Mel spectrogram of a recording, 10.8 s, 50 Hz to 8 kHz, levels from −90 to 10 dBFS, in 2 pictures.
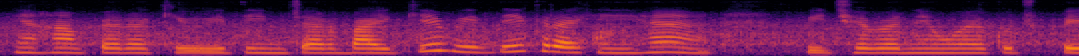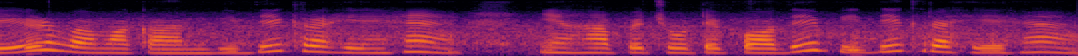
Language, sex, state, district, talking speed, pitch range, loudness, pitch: Hindi, female, Maharashtra, Chandrapur, 165 wpm, 230-275 Hz, -24 LUFS, 240 Hz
